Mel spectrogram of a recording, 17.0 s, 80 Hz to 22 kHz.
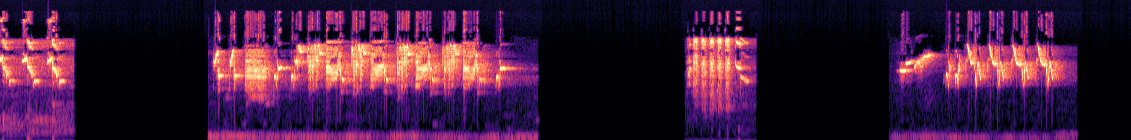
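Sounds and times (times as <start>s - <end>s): bird singing rapid notes: 0.0s - 1.2s, 3.2s - 8.1s, 13.4s - 16.2s
low hum: 3.2s - 8.1s.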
